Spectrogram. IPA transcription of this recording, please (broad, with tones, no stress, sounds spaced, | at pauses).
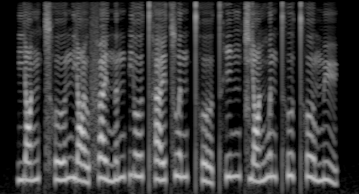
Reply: j ɑ˧˥ ŋ t͡sʰ o˧˥ ʊ̯ n̪ j ɑ˨˩ ʊ̯ f a˥˩ ɪ̯ n̪ ə˥ n p j o˥ ʊ̯ t̪ʰ a˧˥ ɪ̯ t͡s w ə˥ n t̪ʰ o˨˩ ʊ̯ t̪ʰ i˥ ŋ t͡ɕ j ɑ˧˥ ŋ w ə˧ n t̪ʰ u˥˧ t̪ʰ o˥˧ ʊ̯ m y˥˩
